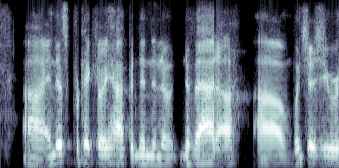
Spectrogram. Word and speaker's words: Nevada: oh, it's great to be out here in Nevada. And they were like, it's Nevada, and you clearly ain't from around here.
